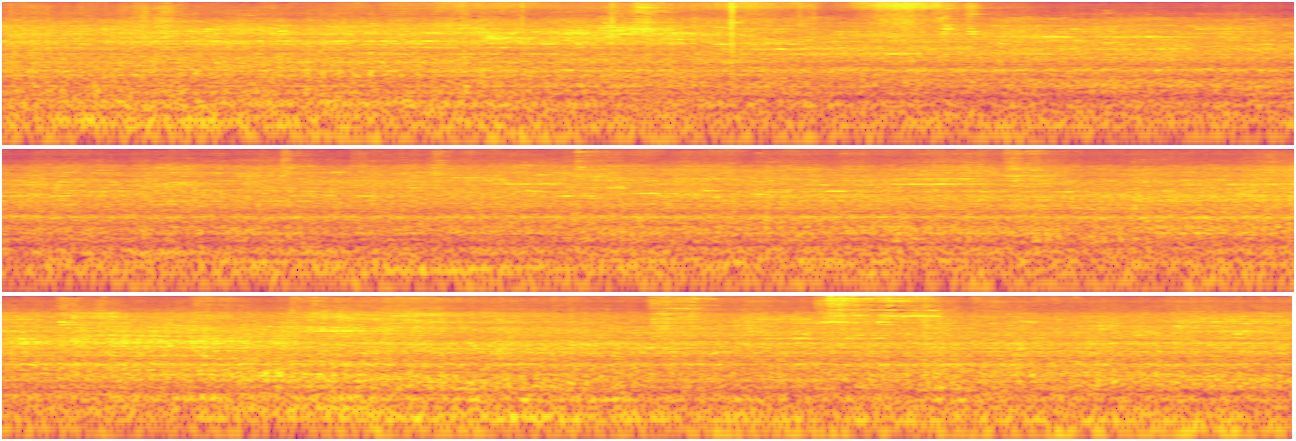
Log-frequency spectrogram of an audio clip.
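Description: Freight train rolling past a level crossing: a steady low rumble of its cars going by, heard from inside a car's cabin. It grows slightly louder a little past two-thirds of the way through.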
